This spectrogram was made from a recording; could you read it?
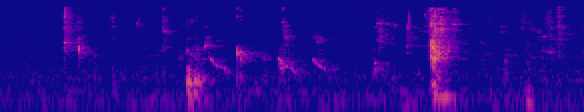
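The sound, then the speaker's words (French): Someone sips from a large bottle of Perrier sparkling water: a series of wet gulps and swallowing sounds, with two sharper, louder splashy bursts among softer liquid clicks, and no talking. “On passe à l'actu pro et je bois une gorgée dans ma grande bouteille de Perrier.”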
